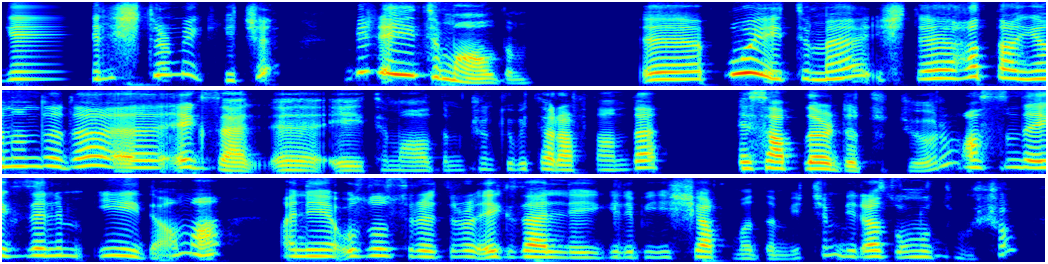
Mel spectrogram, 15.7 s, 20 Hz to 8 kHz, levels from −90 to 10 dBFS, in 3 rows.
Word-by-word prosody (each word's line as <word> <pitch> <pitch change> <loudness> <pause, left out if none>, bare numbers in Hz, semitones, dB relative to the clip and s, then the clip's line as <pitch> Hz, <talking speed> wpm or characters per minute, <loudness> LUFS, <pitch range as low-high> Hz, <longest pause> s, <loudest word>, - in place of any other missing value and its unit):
geliştirmek 275 - -5
için 225 - -8 0.4
bir - - -2
eğitim 395 - +6
aldım. 140 - -2 0.6
Iıı, 255 +2 +3
bu 480 +2 +12
eğitime, 285 - +1
işte, 275 +1 -4
hatta 315 0 +1
yanında 290 +1 -2
da, 285 - 0
aaa, 255 -6 +1
Excel, 220 - -1
eee, 160 -1 -5
eğitimi 155 +2 -11
aldım. 155 +1 -14
Çünkü 195 0 -22
bir - - -13
taraftan 170 -3 -4
da 245 +1 +2 0.4
hesapları 225 -2 +4
da 145 - -3
tutuyorum. 140 - -16
Aslında 260 0 -2
Excel'im 245 0 -1
iyiydi 245 -3 -5
ama, 305 +4 -4 0.3
hani, 230 -1 -2
uzun 245 +3 -5
süredir 210 -4 -7
Excel'le 205 -2 0
ilgili 185 +1 -12
bir 190 - -21
iş 195 +2 -11
yapmadığım 150 -9 -5
için 230 - -19
biraz 215 -1 -2
unutmuşum 205 - -14
230 Hz, 150 wpm, -21 LUFS, 195-270 Hz, 0.6 s, bu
